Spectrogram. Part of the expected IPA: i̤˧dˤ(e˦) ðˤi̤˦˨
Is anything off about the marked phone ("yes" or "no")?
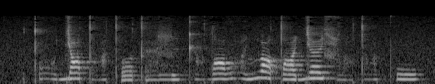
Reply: no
